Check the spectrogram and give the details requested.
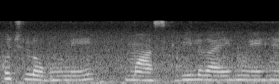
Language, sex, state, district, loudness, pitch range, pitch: Hindi, female, Punjab, Pathankot, -15 LUFS, 200-215 Hz, 205 Hz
